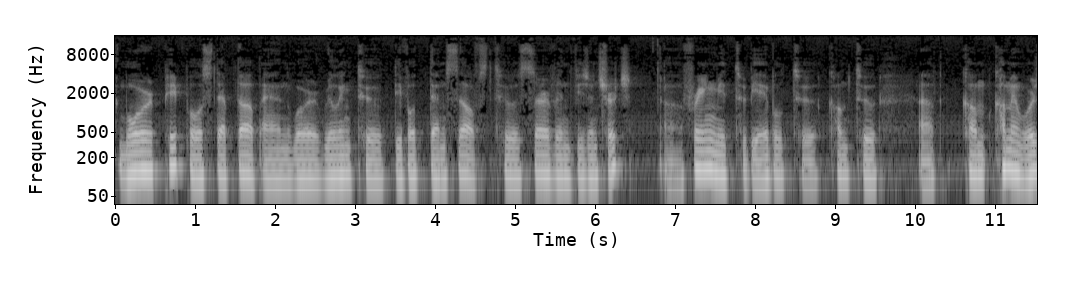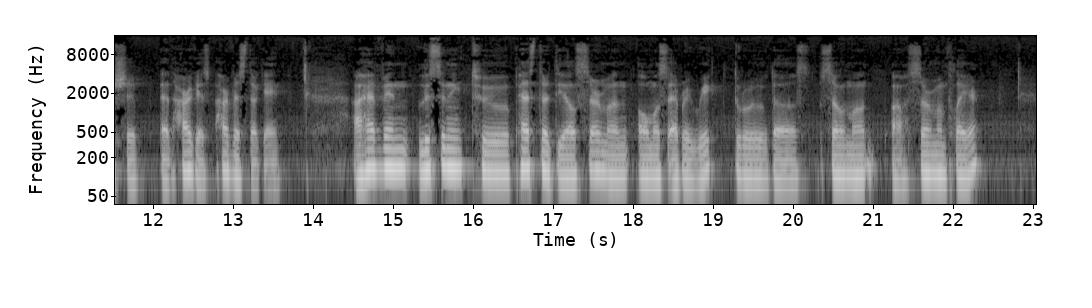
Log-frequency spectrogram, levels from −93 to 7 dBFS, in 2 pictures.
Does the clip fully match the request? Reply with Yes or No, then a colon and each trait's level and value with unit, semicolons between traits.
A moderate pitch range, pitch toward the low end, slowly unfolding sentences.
Yes: average, 4.0 semitones; low, 100 Hz; slow, 130 wpm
